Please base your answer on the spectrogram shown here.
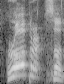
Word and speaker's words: Robertson: it you know like I know how to pronounce it it's Robertson Rober that's right Robertson yeah Robertson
